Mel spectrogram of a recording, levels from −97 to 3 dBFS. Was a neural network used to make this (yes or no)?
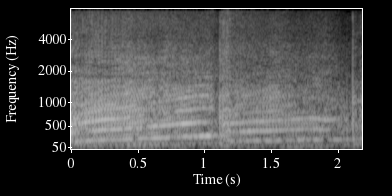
no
